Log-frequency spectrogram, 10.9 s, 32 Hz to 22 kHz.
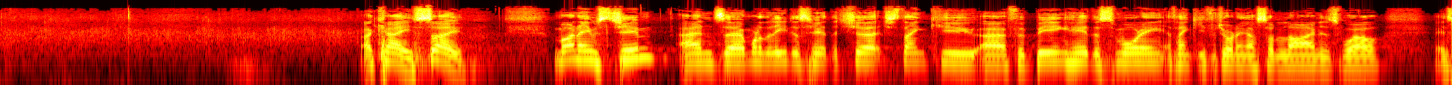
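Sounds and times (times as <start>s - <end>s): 
church audience applause: 0.0s - 3.5s
speech: 2.7s - 10.8s.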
